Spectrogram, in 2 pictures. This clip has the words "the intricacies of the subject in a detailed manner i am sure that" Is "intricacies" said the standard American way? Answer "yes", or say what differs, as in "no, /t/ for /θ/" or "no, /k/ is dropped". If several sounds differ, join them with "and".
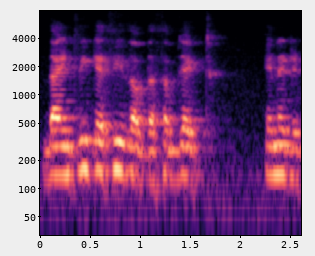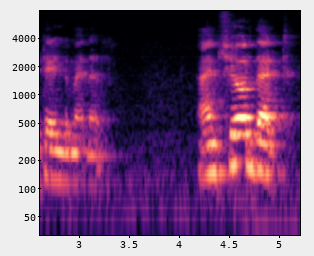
yes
